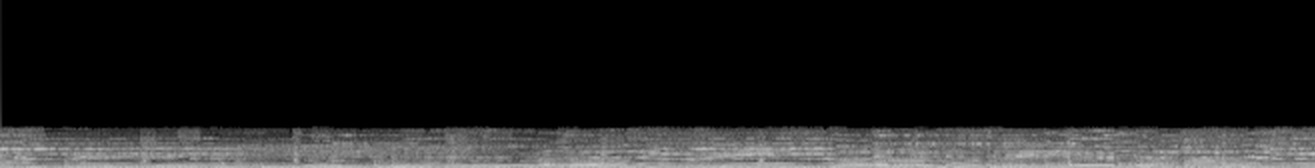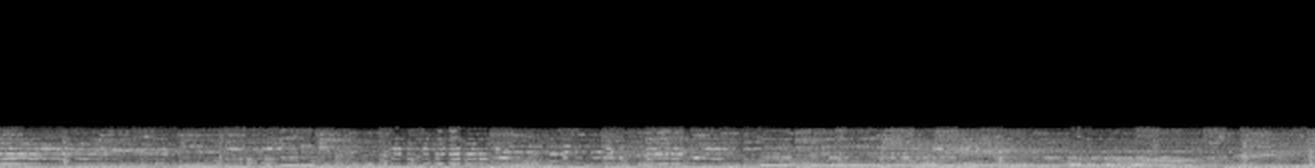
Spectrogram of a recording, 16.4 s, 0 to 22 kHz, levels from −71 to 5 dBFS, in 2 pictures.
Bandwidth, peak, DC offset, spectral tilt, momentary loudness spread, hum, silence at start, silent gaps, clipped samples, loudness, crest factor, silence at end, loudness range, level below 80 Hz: 5.4 kHz; -4 dBFS; under 0.1%; -7 dB/octave; 3 LU; none; 0 s; none; under 0.1%; -18 LUFS; 14 dB; 0 s; 2 LU; -26 dBFS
